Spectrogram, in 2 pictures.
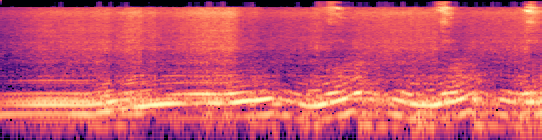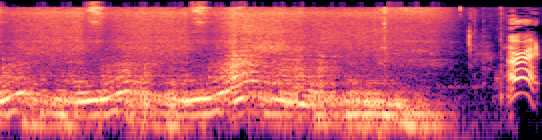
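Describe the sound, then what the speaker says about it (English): Rebuilt Lamborghini movie car engine with air filters off, revved repeatedly in close-up, a loud steady idle broken by a series of rhythmic blips rising and falling, ending in a clatter as it cuts off. "We don't have the air filters on, but I'm just gonna rev it just a little bit just to see if it's smooth enough."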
